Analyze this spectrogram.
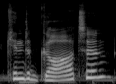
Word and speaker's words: Kindergarten: Kindergarten? Kindergarten, not garden. I always pronounce it garden, but that's like a garden. It's garten.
